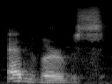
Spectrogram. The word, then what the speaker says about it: adverb: A quarta e próxima classificação de palavras são os advérbios, os adverbs. Adverb é a pronúncia correta. Se você pronuncia de outra forma, você pronuncia errado.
